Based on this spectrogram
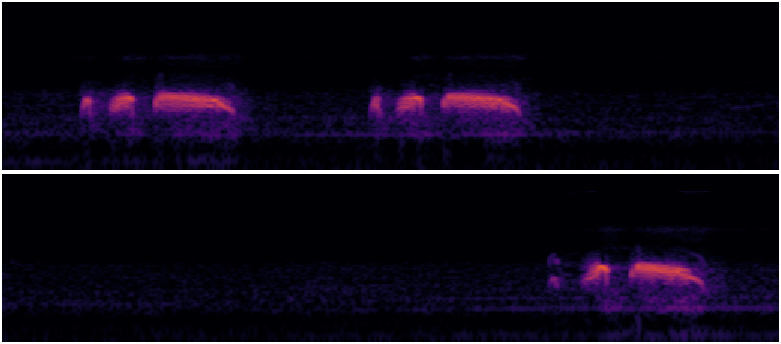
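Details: Singing spotted dove giving low hollow coos: two phrases in quick succession, then a long silence before a third. Each phrase opens with short staccato notes and ends in a longer, falling note.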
